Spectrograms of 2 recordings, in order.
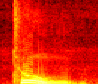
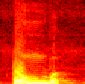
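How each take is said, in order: First: It has a long oo vowel, like room. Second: It has a short u vowel, like tum. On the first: The speaker calls it right. "It is pronounced as tomb" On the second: The speaker calls it wrong. "I'm sorry. That's not going to serve the purpose"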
